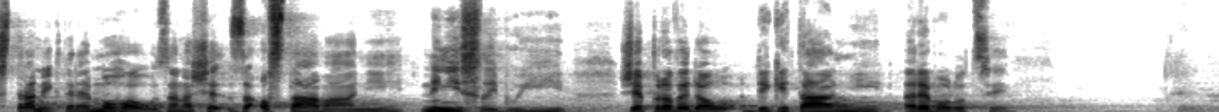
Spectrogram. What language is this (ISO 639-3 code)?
ces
